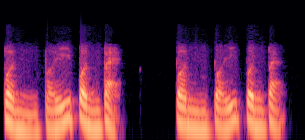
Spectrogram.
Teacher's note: In Pinghua, usually b becomes unaspirated b in all tones.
